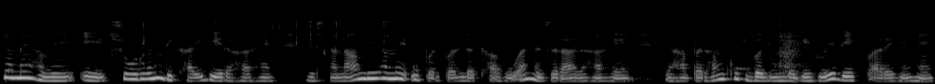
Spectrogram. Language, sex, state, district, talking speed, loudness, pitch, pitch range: Hindi, female, Goa, North and South Goa, 185 wpm, -33 LUFS, 170 Hz, 155-220 Hz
